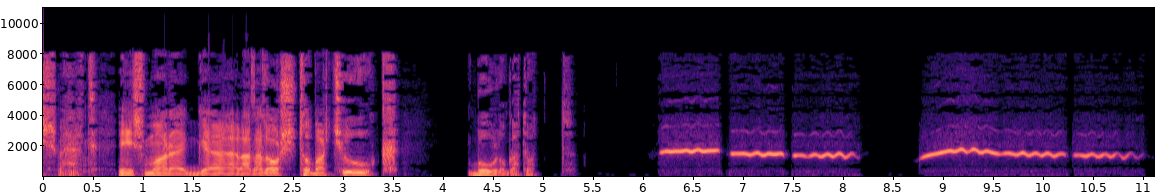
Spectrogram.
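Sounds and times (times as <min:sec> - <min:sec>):
speech: 0:00.1 - 0:03.5, 0:04.2 - 0:05.4
person whistling a nursery tune: 0:06.2 - 0:08.2, 0:08.8 - 0:11.1.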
